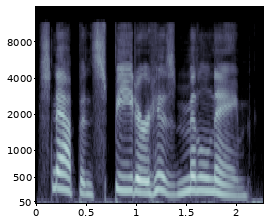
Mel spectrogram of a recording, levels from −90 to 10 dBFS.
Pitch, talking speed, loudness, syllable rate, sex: 220 Hz, 185 wpm, -15 LUFS, 4.3 syllables/s, female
